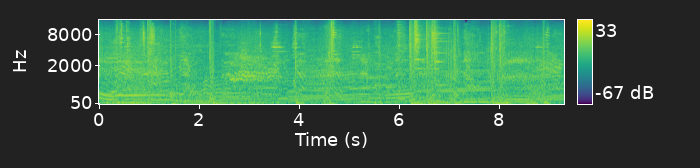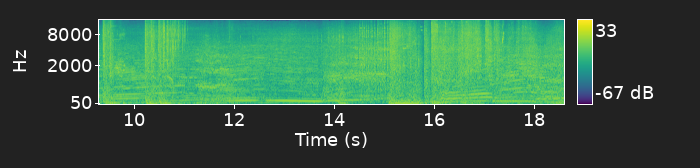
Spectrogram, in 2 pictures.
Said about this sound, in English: the motorcycles become the music because they're constantly shifting gears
